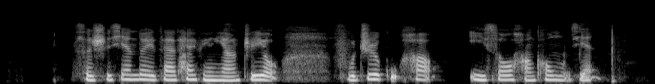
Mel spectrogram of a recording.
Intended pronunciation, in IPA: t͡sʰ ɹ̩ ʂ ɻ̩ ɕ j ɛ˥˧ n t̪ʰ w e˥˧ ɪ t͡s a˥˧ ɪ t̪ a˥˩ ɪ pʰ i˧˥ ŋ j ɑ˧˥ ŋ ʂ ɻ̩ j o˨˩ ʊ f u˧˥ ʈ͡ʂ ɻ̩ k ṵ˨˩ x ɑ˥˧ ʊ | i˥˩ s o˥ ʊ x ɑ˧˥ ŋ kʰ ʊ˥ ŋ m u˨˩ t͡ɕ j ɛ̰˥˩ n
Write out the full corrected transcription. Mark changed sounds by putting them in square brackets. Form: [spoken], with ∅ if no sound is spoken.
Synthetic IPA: t͡sʰ ɹ̩ ʂ ɻ̩ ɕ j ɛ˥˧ n [t̪] w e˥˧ ɪ t͡s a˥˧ ɪ [t̪ʰ] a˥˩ ɪ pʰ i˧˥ ŋ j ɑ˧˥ ŋ [ʈ͡ʂ] ɻ̩ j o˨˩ ʊ f u˧˥ ʈ͡ʂ ɻ̩ k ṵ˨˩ x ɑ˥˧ ʊ | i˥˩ s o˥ ʊ x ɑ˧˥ ŋ kʰ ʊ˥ ŋ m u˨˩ t͡ɕ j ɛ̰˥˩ n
